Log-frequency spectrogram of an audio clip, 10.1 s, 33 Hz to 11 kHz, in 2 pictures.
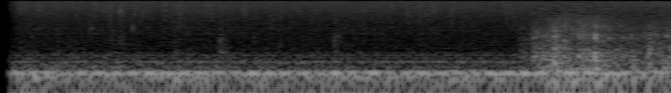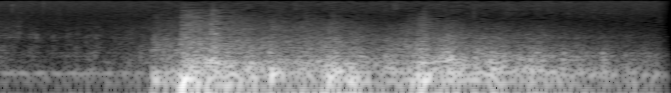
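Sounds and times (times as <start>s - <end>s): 
thunderstorm: 3.9s - 10.0s.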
